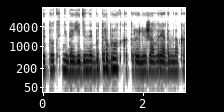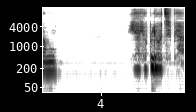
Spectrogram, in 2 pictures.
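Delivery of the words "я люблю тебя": soft unvoiced whisper. A narrator's reading. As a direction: breathe it in a whisper. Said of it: "прошептала я".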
